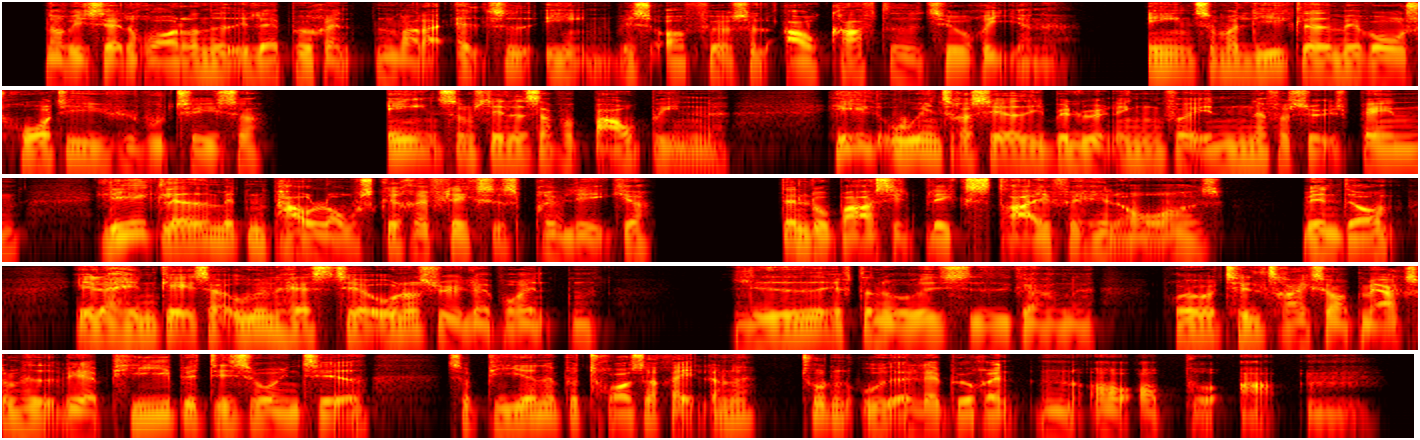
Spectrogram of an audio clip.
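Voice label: Danish Audiobook Male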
